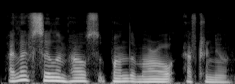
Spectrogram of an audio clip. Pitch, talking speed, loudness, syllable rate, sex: 135 Hz, 205 wpm, -18 LUFS, 6.5 syllables/s, male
